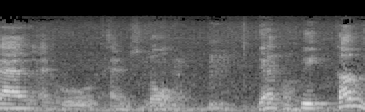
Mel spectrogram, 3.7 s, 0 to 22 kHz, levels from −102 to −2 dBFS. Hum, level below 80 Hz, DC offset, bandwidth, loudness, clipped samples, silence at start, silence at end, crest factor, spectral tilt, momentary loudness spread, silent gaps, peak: none; -46 dBFS; under 0.1%; 12 kHz; -28 LUFS; under 0.1%; 0 s; 0 s; 20 dB; -4.5 dB/octave; 13 LU; none; -8 dBFS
